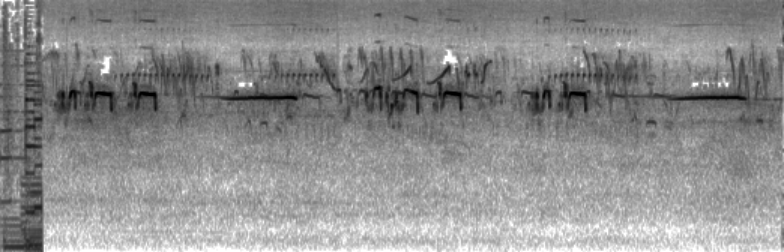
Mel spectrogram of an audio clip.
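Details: Ashy-crowned sparrow-lark in Sri Lanka, a bird of open plains with bare ground and grass, calls: bursts of high, tinkling twitters broken by long, thin, level whistles running a second or two, almost without pause.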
